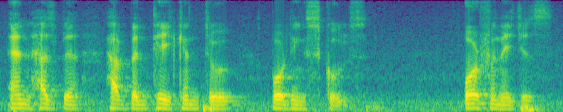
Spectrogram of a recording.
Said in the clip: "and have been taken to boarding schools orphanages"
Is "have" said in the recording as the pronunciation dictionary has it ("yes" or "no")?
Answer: yes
